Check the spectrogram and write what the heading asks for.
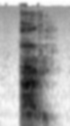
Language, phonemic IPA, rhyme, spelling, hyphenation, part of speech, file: Dutch, /ˈaː.ri/, -aːri, Arie, Arie, proper noun, Nl-Arie.ogg
- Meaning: a male given name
